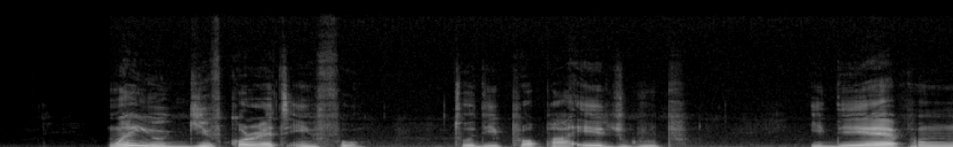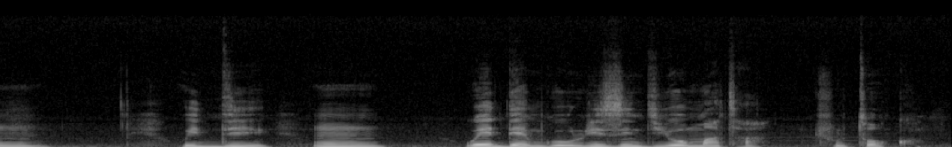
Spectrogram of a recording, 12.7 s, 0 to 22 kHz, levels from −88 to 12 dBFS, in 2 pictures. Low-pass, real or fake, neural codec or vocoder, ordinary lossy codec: 19.8 kHz; real; none; none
